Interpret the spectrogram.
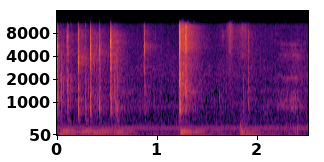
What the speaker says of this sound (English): All right, we're done typing.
